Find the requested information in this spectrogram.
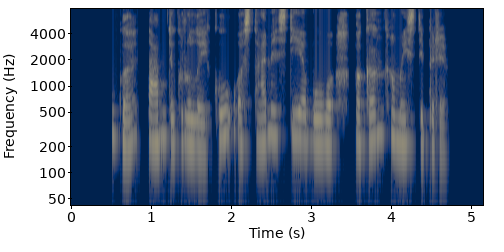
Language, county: Lithuanian, Telšiai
